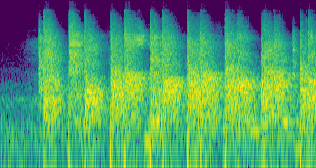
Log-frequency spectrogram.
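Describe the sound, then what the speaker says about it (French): Audience applause for a song launch in a TV studio, close and very loud, breaking up into harsh, distorted bursts in a rough repeating rhythm. "On peut l'applaudir, hein?"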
